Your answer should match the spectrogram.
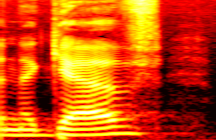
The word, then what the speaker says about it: Negev: In verses 16-18, we push, and Judah continues his success over the desert area of the Negev, pronounced with a V, but sometimes spelled with a B, because it has the same sound, and the wilderness area around the Negev.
